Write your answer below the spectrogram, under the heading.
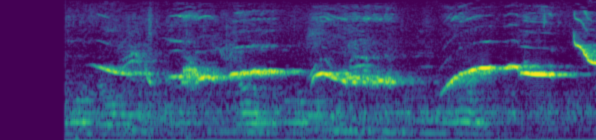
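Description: A male common blackbird sings mellow, fluty whistled phrases that slide up and down, with a faint hiss and low hum behind.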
